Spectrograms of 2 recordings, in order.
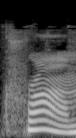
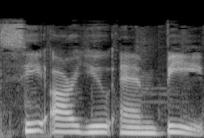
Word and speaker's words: crumb: to remind everyone that the word crumb has a B on the end. C R U M B. But we don't pronounce the B.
